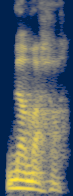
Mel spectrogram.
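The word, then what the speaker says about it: namaḥ: we have this word namaha it could be pronounced just namah or the a can repeat itself neither one is incorrect and sometimes it will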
